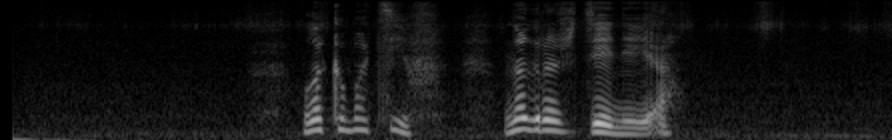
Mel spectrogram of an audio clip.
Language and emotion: Russian, positive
